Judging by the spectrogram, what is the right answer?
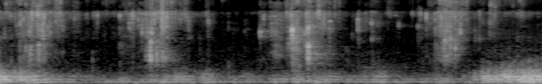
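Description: Wet squelching of raw chicken pieces being stirred with a spoon through a thick yogurt-and-spice marinade in a plastic bowl, in faint, irregular strokes.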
